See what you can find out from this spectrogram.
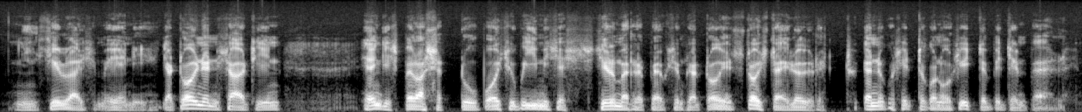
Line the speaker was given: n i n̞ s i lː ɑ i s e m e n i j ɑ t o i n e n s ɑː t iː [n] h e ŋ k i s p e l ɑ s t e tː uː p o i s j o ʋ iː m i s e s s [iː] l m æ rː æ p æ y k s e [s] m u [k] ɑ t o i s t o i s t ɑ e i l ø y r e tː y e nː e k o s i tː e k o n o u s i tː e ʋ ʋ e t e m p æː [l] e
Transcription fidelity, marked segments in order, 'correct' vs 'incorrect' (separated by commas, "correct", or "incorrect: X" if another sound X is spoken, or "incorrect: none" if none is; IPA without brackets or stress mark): correct, incorrect: i, correct, incorrect: t, incorrect: lː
